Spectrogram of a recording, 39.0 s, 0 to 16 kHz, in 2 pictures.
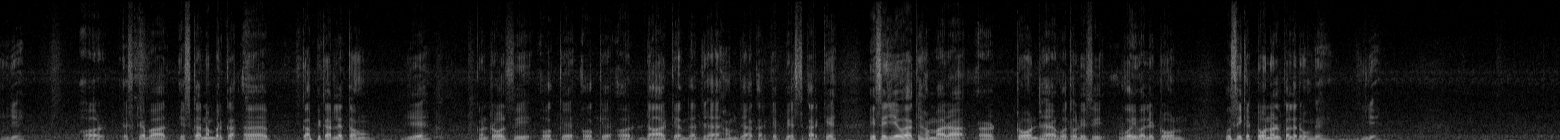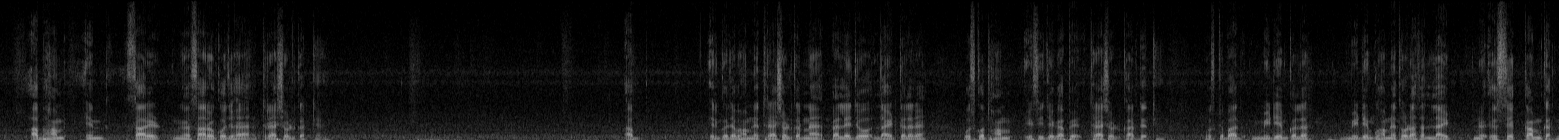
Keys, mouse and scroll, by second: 5.5 ctrl+c, 6.3 click, 10.4 ctrl+v, 11.5-16.2 drag, 16.2 Return, 22.7 F12, 25.3-27.5 drag, 27.5 space, 27.7 ctrl+click, 28.6 click, 28.8 alt+click, 29.1 alt+click, 30.1 click, 32.2 F12, 33.4 click.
